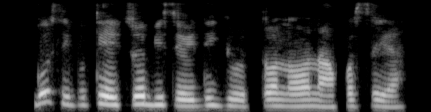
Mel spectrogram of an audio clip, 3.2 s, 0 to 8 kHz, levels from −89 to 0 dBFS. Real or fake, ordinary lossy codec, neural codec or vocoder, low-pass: real; none; none; 7.2 kHz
